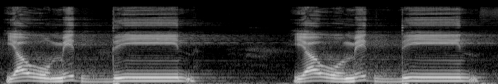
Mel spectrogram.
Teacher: دال پر تشدید ہے، اسے سختی اور قوت کے ساتھ پڑھیں تاکہ آواز نہ لرزے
